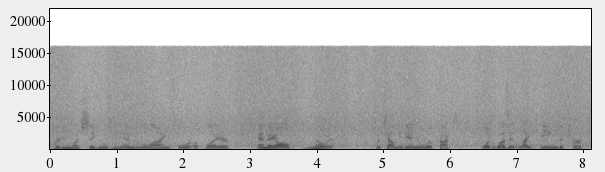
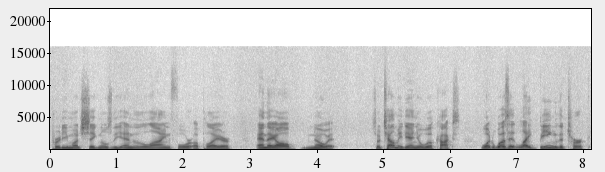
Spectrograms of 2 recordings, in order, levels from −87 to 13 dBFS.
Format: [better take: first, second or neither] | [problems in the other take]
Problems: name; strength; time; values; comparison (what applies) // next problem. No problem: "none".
second | hiss; loud; throughout; 1 dB below the speech; faint in the second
